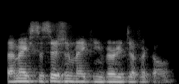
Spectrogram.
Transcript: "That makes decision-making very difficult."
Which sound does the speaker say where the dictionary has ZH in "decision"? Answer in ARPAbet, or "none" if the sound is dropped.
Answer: ZH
